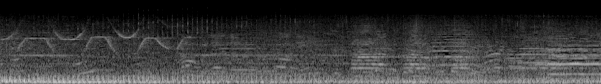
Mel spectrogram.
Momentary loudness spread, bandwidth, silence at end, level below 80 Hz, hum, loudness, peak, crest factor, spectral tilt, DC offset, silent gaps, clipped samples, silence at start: 7 LU; 13.5 kHz; 0 s; -40 dBFS; none; -26 LUFS; -8 dBFS; 16 dB; -6 dB/octave; under 0.1%; none; under 0.1%; 0 s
